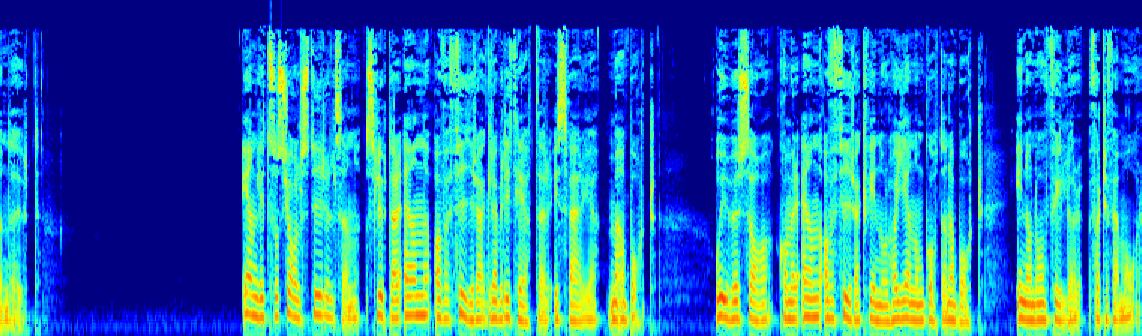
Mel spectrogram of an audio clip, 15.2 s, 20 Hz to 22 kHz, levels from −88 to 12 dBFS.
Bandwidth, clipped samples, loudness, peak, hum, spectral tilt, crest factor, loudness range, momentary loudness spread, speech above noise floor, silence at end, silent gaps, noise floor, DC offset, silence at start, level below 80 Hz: 17 kHz; under 0.1%; -14 LUFS; 0 dBFS; none; -4.5 dB/octave; 16 dB; 4 LU; 10 LU; 58 dB; 0 s; none; -73 dBFS; under 0.1%; 0 s; -46 dBFS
